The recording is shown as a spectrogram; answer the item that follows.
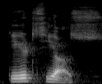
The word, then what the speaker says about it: Ktesias: ये देखो लास्ट में जो है ना, ये कट रहा है, ये कट रहा है, तो इसकी स्पेलिंग है KTESIAS, केटसियास।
